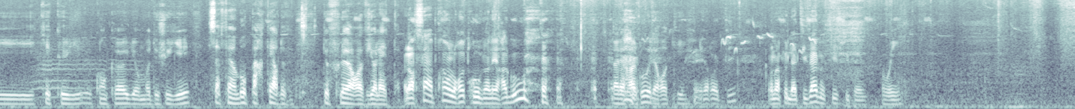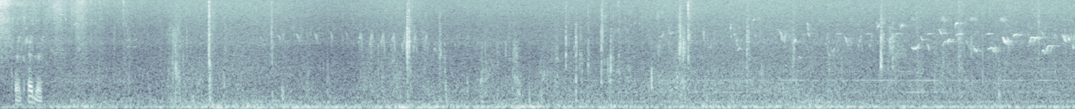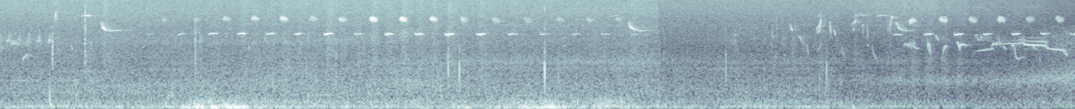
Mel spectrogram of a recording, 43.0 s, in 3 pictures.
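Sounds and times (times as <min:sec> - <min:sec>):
footsteps on rocky ground: 0:15.2 - 0:30.3.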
